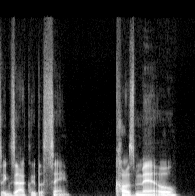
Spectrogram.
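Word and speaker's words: κοσμέω: kosmeo Notice these two vowels are not a diphthong, so we separate them as two separate sounds. kosmeo eh o phobos phobeo agape You've probably heard that word before.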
